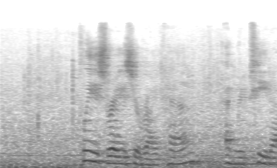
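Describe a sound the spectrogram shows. A woman speaks calmly into a microphone outdoors.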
